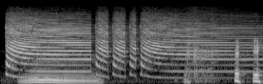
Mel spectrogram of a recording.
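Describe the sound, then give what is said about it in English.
A defective air horn iPhone app plays a loud, blaring air horn blast that holds a steady harmonic tone for about a second, then breaks into several short stuttering honks that warble and sputter out. “If you could only see the defective air horns iPhone app.”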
